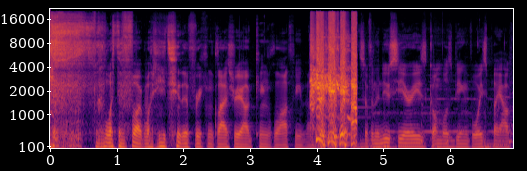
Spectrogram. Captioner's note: hehehe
